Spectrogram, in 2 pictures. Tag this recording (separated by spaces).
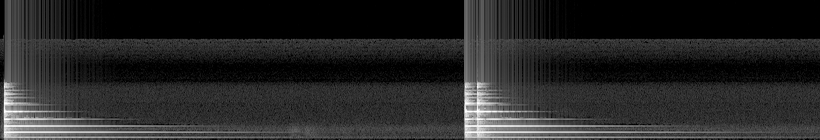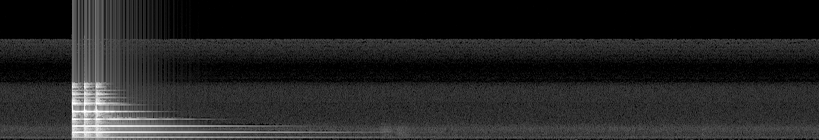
bell box boxing ding effect fight game intros percussion sfx signal sound sound-design sound-effect sport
